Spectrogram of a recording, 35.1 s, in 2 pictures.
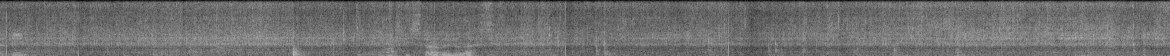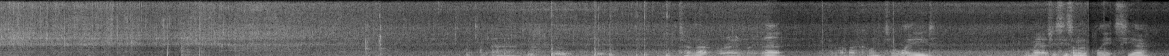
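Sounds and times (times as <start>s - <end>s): vegetables sizzling in hot oil: 0.0s - 35.0s
wooden spatula knocking: 25.5s - 27.7s.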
